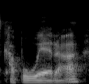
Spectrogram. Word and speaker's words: capoeira: English and Portuguese so ours at the beginning of words are pronounced as H's however in the middle of words if it's a single R it's still pronounced like an R like we would in English so that's why it's capoeira and so there's an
